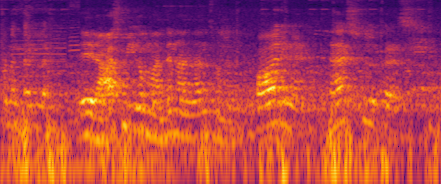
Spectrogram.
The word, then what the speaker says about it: ராஷ்மிகா மந்தனா: உங்களை ராஷ்மிகா மாதமா இருப்பாங்க போல. அவங்க ராஷ்மிகா மந்தனா பேர் கூட ப்ரொனவுன்ஸ் பண்ண தெரியல. ராஷ்மிகா மந்தனா தான் சொல்றேன்.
